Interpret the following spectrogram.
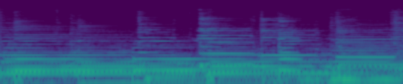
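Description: Background music played on plucked strings, a steady run of quick notes with a lower bass note coming in near the end.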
